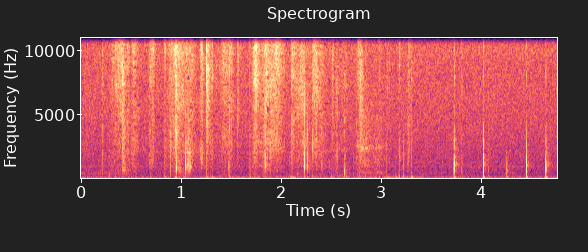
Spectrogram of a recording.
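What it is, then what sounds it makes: Plastic ping pong ball. Long fingernails tap on small, hollow, white plastic ping pong balls held close to the mic. The result is a steady patter of quick, dry clicks with almost no ring, and a few sharper, brighter taps stand out toward the end.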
